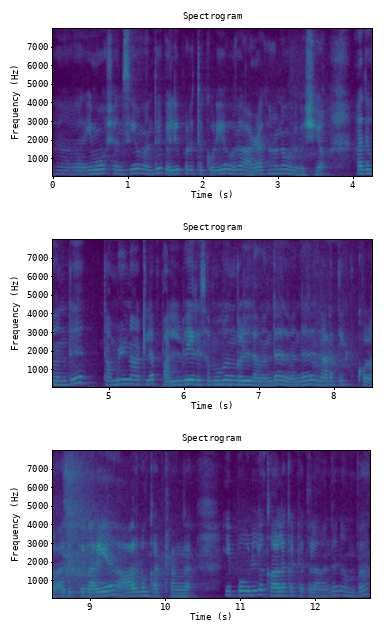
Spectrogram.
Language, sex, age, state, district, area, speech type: Tamil, female, 30-45, Tamil Nadu, Salem, urban, spontaneous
